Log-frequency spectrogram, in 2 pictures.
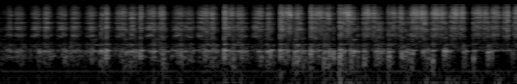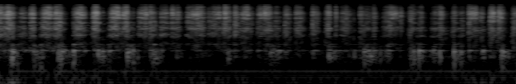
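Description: A small glass mason jar with a metal screw lid, held in one hand and apparently empty, is scratched and rubbed by fingertips and nails along its ridged metal lid band in a fast rasping motion. The result is a continuous, dense stream of bright, scratchy rasps with rapid short strokes and almost no low end.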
